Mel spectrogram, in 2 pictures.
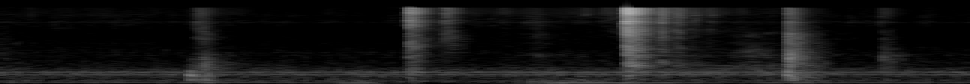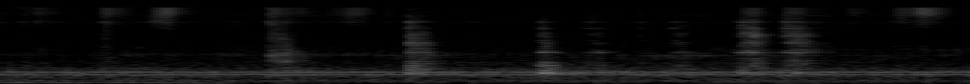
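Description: Handling noise from a shiny red tote lining being folded and pinched along its taped top edge: scattered crinkles and clicks, the loudest a sharp crackle about two and a half seconds in, then only faint ticks. A faint steady hum runs underneath.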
